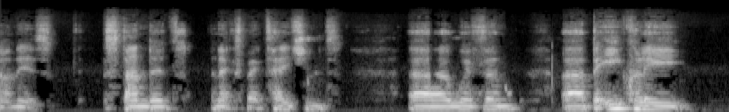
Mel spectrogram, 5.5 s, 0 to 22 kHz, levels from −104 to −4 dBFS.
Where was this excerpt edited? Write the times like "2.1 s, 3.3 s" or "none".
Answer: none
